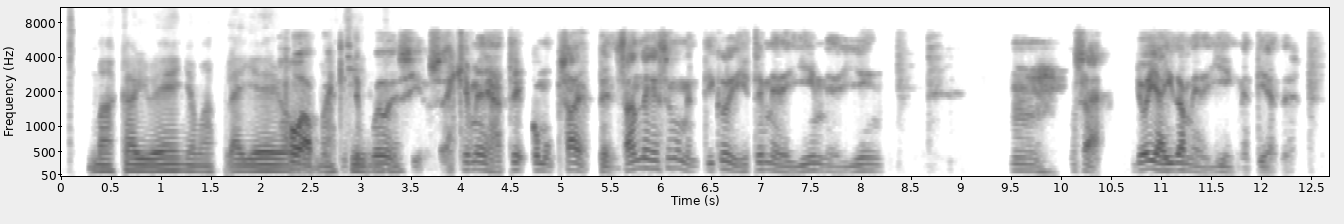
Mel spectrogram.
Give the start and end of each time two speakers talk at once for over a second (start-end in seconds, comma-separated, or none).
2.2-3.4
